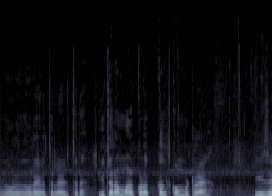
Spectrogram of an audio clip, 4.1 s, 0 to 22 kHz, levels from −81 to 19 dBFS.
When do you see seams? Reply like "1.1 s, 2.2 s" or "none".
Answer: 1.4 s

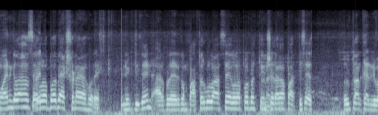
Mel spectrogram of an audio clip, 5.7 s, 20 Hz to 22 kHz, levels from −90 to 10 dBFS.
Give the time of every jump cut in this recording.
1.8 s, 4.7 s

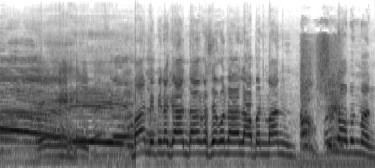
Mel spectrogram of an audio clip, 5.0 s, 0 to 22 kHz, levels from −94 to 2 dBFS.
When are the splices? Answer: none

